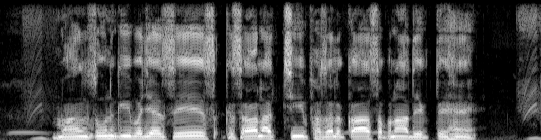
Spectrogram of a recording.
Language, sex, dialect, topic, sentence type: Hindi, male, Kanauji Braj Bhasha, agriculture, statement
